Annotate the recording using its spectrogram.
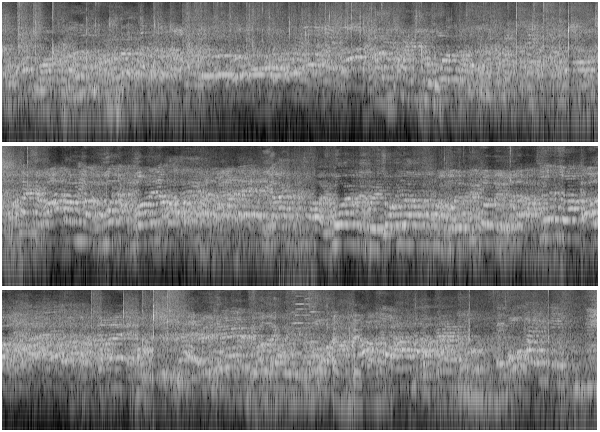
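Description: Young people chatter and laugh all around in a room.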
